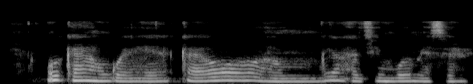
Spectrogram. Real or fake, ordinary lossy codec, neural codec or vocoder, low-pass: fake; none; codec, 16 kHz, 8 kbps, FreqCodec, smaller model; none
